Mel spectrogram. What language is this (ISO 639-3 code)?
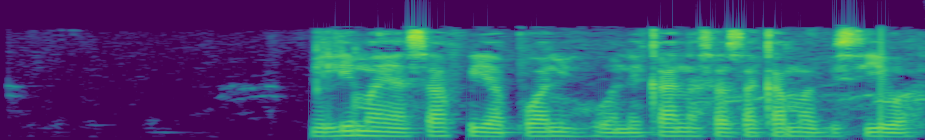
swa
